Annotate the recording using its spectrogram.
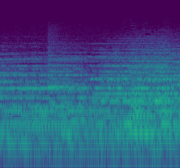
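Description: Theme music built on church bells ringing, a fresh peal of bells struck about every second over a sustained ringing chord.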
